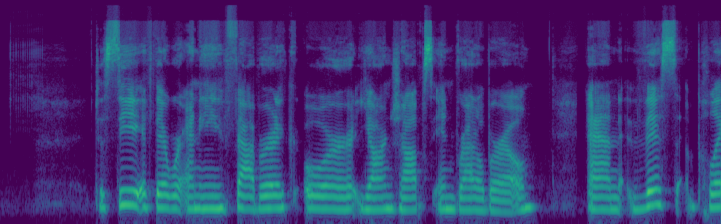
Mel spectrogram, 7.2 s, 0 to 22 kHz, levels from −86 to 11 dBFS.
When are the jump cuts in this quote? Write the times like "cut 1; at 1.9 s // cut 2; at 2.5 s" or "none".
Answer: cut 1; at 5.8 s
